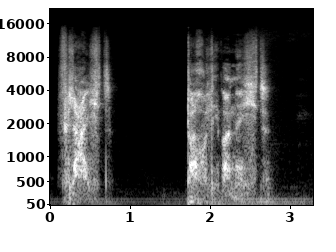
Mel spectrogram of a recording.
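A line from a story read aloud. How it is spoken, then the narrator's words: Man whispering to himself. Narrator (German): flüsterte er vor sich hin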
